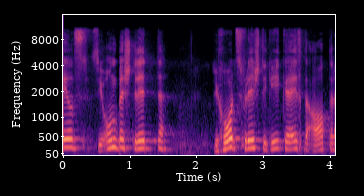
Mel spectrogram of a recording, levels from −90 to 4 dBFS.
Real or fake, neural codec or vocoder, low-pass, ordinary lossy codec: fake; codec, 24 kHz, 0.9 kbps, WavTokenizer, small release; 10.8 kHz; none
